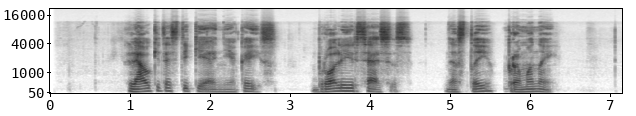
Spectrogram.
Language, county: Lithuanian, Panevėžys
